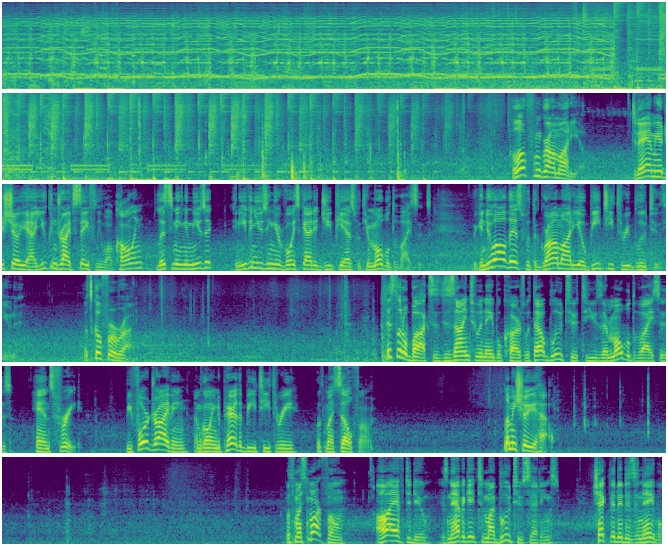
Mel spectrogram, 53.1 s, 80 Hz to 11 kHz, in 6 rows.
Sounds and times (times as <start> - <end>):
Speech: 15.7 - 23.4, 24.0 - 26.9, 27.7 - 28.4, 31.7 - 36.5, 37.1 - 40.4, 42.1 - 42.8, 48.1 - 53.0.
